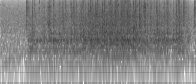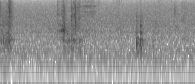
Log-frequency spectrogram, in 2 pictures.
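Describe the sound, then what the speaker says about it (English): A sewing machine sews a narrow stitch onto a bra, a close, rapid run of stitching for a few seconds followed by short bursts and brief stops, with small mechanical clicks in between. "Use a narrow stitch to just stitch it onto the tail as close to the garment"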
